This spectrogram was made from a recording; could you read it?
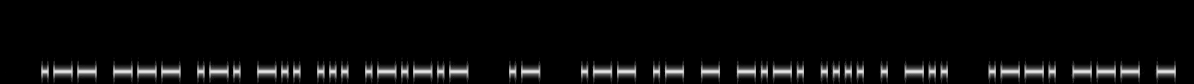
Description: Morse code, heard as a keyed tone, about 20 wpm, 600 Hz. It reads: WORDS. A WATCHED POT
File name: CW / Practice / EnglishSayings20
